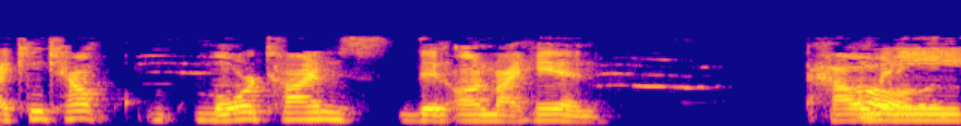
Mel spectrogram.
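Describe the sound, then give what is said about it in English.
A pet cat lets out a short, faint meow in a brief pause, with a man talking before and after. “That's my cat this time.”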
